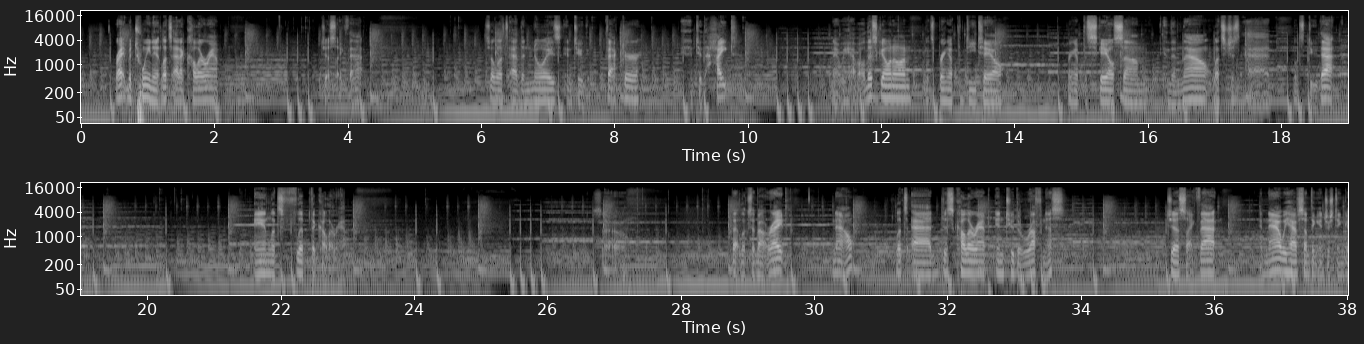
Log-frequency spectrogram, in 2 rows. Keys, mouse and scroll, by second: 6.2 click, 6.8-19.6 drag, 20.5-21.0 drag, 22.9-25.4 middle drag, 25.4 click, 28.3 KP_0, 31.4-38.0 drag, 35.7 KP_0.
